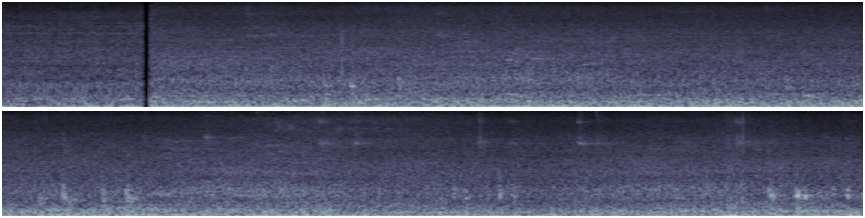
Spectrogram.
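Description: Cars drive past outdoors with a steady low rumble.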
